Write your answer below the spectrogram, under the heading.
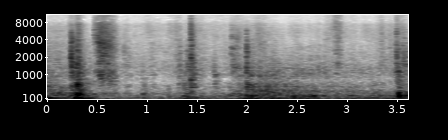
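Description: A handleless drawer, two drawers in one, slides open and shut, with several short rumbling glides and soft thuds spread across a few seconds, with no talking.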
